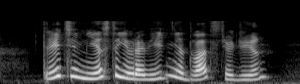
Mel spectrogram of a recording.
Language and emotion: Russian, positive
